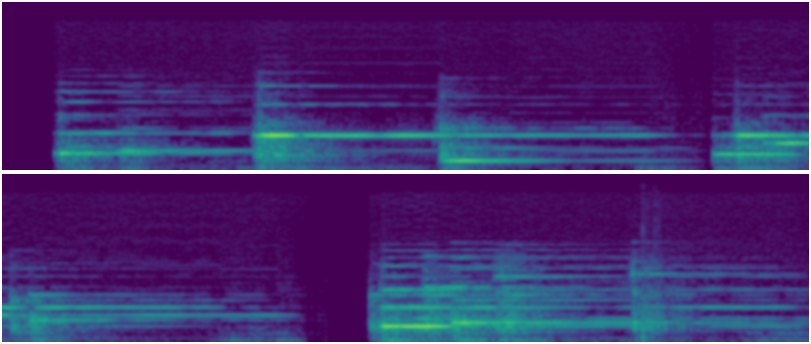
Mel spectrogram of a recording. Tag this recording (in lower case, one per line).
music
